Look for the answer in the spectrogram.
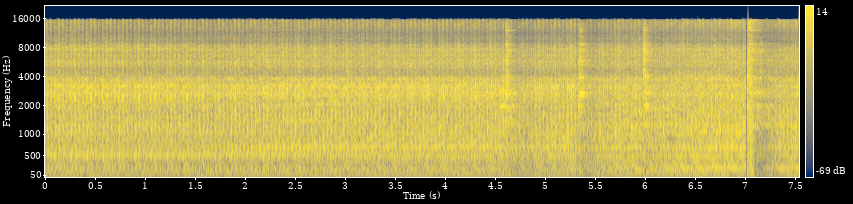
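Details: Toyota Fortuner diesel with weak pull and black smoke, dirty exhaust, before throttle body and injector cleaning: steady even idle with light consistent clatter, no irregular knocks; engine sound judged very smooth.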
